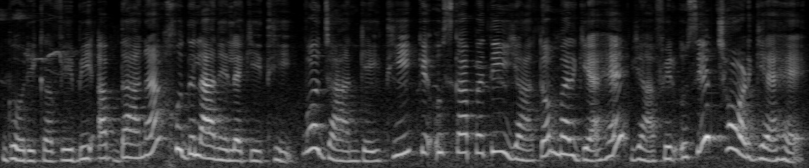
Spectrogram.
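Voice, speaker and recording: A woman's voice: fairly high pitch, lively intonation, a little slow, darkish tone, a little hiss or hum. A woman narrator reading a scripted cartoon story for children in Hindi.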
